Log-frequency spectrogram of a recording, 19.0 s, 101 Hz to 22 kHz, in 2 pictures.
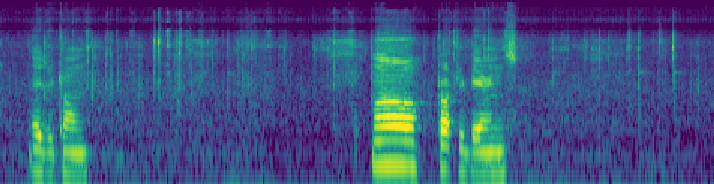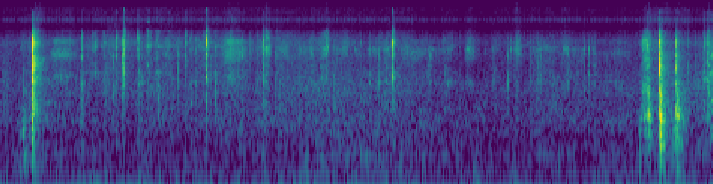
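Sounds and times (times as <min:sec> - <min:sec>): small metal clicks and taps: 0:07.3 - 0:15.0.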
